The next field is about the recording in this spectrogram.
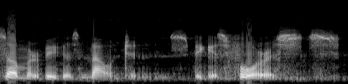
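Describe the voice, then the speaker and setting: Casting: male actor for primeval wolf elder, horror fiction podcast. Grave, poetic, slow delivery with a heavy creaky rasp. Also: low-pitched, animated, highs cut off, full character voice. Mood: ominous, awed. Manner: solemn, measured, poetic. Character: ancient great wolf-like beast, solemn pack elder, recalling primeval winters. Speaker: storyteller. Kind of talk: scripted dramatic monologue, horror fiction podcast.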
